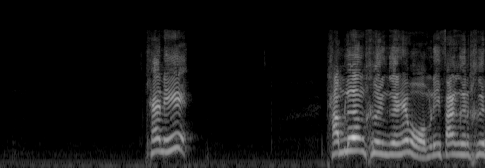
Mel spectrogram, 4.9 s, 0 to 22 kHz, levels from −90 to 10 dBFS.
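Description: From start to finish the speech sounds rough and grainy, with noise between the pitch harmonics and nothing above 11.6 kHz. The likely cause is low-delay AAC compression: AAC-ELD's short frames resolve pitch poorly, and the damage fits a bitrate near 32 kbps.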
